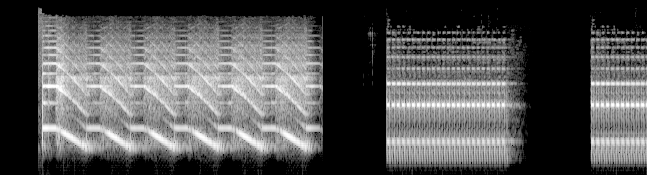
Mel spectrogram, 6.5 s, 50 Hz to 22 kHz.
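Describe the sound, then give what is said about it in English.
A telephone rings loudly, first with a quick series of falling electronic warbles, then two steady, buzzing rings separated by short pauses. No one speaks. “The phone rang, and I jumped about 2 feet straight up.”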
